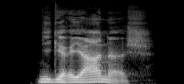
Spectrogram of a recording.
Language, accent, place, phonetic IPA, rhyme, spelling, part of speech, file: German, Germany, Berlin, [niɡeˈʁi̯aːnɪʃ], -aːnɪʃ, nigerianisch, adjective, De-nigerianisch.ogg
- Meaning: of Nigeria; Nigerian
